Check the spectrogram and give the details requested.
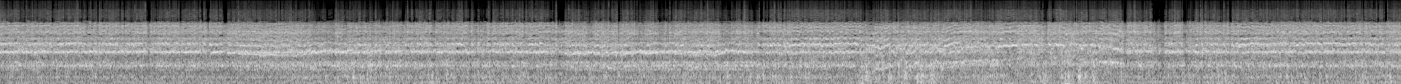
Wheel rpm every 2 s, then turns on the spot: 240, 230, 230, 220, 230, 290, 230.
none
